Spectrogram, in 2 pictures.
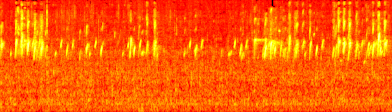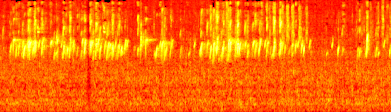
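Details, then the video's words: High, sparkling twitter of European goldfinch, used to get a goldfinch singing: three or four bursts of quick, jingling notes separated by short quieter gaps. "بتبتة ماهرة في تحفيز الحسون على التغريد"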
